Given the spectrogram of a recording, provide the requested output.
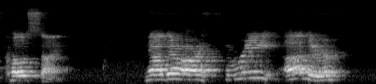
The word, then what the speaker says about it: cosine: sin it's sine right cos it's not cost it's cosine now there are three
